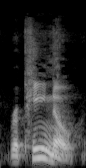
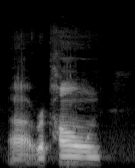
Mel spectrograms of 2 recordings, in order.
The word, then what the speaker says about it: Rapinoe: We also interviewed Megan Rapinoe, as it's taken me a couple years to actually say her name right. Folks, stop butchering her name. I've heard Rapinoe, Rapone.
